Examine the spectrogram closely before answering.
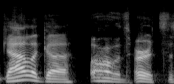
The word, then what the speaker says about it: Galaga: Galaga. Oh, it hurts to say it that way. Well, don't say it the way you want to say it. So, the Gala part is pronounced like galaxy.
